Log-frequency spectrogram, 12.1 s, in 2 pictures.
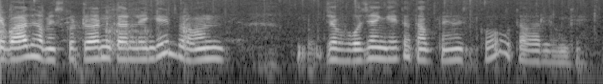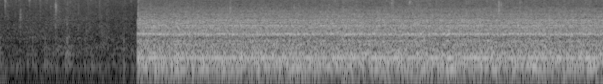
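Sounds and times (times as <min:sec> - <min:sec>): patties sizzling in oil: 0:00.0 - 0:12.0
mechanical hum: 0:07.4 - 0:12.0.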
